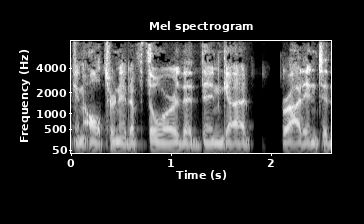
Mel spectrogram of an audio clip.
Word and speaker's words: Thor: We're about to drop the hammer, but Thor, or as you correctly mentioned, Tor or Tar, are other ways of pronouncing this name.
